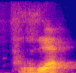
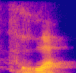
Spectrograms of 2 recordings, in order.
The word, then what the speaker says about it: froid: Once you can say théâtre, there's another word I'd like you to practice, which is froid.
